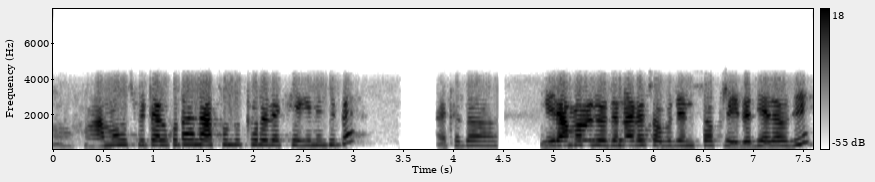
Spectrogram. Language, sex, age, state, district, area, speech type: Odia, female, 45-60, Odisha, Angul, rural, conversation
